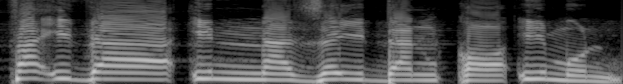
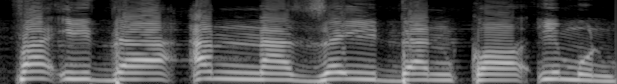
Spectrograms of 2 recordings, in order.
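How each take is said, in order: First: The particle after faida starts with an i vowel. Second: The particle after faida starts with an a vowel. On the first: "maka bisa dibaca inna" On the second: "bisa juga dibaca apa? Anna"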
